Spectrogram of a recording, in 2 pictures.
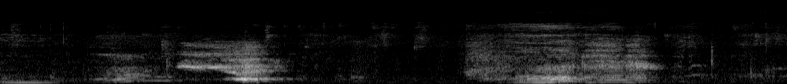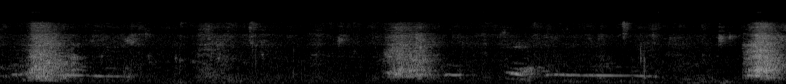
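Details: Cattle offered for qurban sacrifice at a barn in Prambanan give short, scattered lowing sounds among quiet background noise and occasional clatter.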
